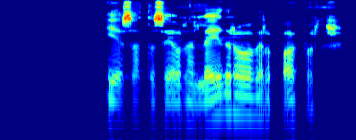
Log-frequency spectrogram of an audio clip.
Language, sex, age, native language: Icelandic, male, 40-49, Icelandic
